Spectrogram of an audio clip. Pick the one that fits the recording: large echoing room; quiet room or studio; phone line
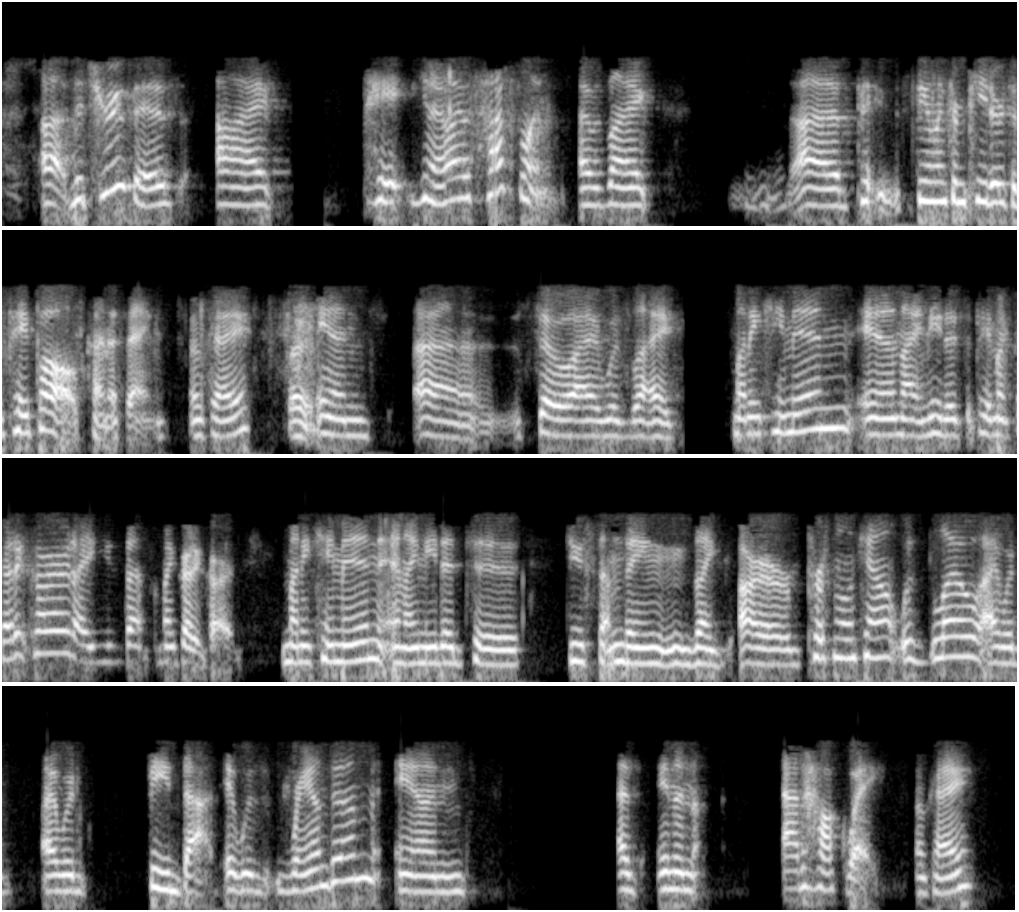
phone line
